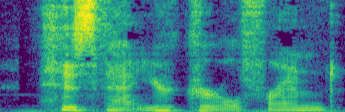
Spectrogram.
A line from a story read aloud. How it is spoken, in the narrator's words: laughed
